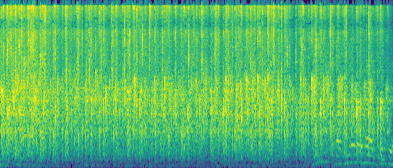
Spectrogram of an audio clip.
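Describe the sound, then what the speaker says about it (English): Sustained applause from an audience at a gubernatorial nominee event, dense, steady clapping that fills the whole stretch with a faint voice surfacing near the end. "Can we get a big round of applause for all our candidates?"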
